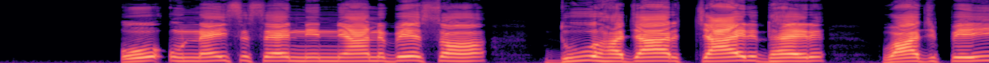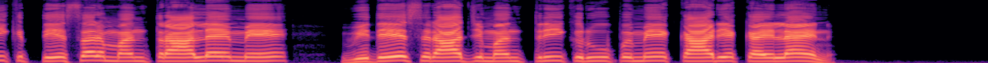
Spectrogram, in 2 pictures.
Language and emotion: Maithili, neutral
